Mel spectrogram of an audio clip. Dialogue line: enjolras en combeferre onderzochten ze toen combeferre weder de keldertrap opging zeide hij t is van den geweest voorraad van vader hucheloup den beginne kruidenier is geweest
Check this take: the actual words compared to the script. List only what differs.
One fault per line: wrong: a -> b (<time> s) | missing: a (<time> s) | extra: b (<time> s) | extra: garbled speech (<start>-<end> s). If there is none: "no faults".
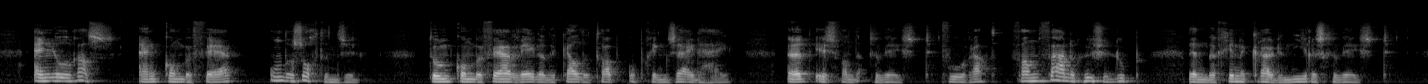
no faults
